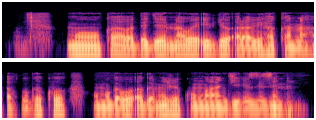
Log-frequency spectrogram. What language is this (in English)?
Kinyarwanda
